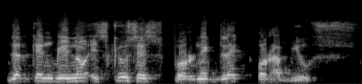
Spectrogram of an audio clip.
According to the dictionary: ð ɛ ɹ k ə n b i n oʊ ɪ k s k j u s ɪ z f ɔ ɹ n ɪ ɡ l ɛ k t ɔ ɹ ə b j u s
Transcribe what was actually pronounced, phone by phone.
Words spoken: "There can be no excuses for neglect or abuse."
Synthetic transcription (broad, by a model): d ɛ ɹ k ə n b i n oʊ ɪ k s k j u s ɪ s f ɔ ɹ n ɪ ɡ l ɛ k t ɔ ɹ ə b j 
